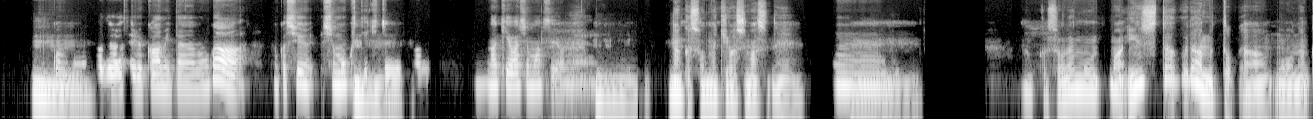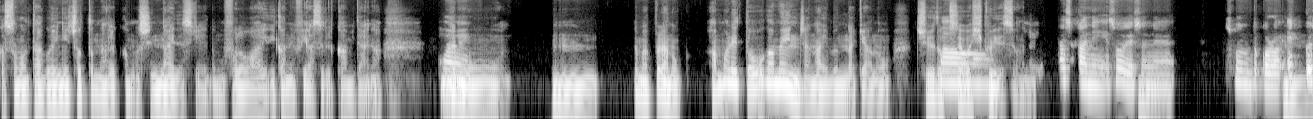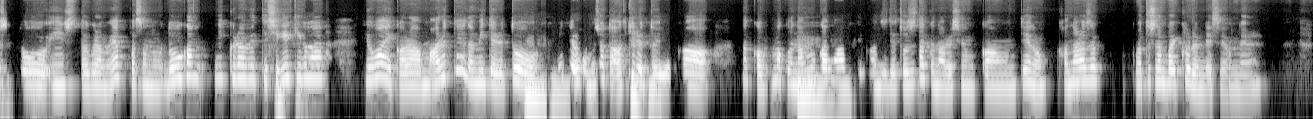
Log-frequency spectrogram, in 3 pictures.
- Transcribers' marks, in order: other background noise
- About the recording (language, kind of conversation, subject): Japanese, unstructured, 毎日のスマホの使いすぎについて、どう思いますか？
- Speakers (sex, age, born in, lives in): female, 35-39, Japan, Germany; male, 40-44, Japan, Japan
